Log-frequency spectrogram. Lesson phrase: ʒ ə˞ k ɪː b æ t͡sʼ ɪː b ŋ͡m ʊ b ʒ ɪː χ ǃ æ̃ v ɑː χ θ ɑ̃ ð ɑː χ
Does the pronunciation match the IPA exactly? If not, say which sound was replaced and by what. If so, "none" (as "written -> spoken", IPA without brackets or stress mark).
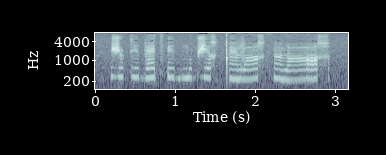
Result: none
